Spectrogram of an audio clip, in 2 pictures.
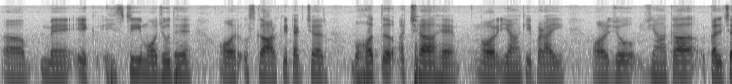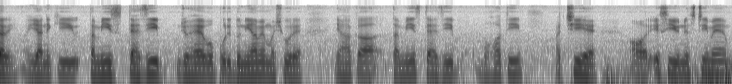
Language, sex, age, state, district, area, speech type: Urdu, male, 18-30, Uttar Pradesh, Aligarh, urban, spontaneous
